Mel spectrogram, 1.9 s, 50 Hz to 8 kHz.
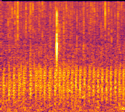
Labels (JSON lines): {"label": "biophony, rattle", "recorder": "SoundTrap 500"}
